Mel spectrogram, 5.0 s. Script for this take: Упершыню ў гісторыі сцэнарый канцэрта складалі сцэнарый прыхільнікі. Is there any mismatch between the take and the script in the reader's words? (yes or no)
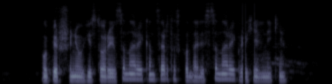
no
